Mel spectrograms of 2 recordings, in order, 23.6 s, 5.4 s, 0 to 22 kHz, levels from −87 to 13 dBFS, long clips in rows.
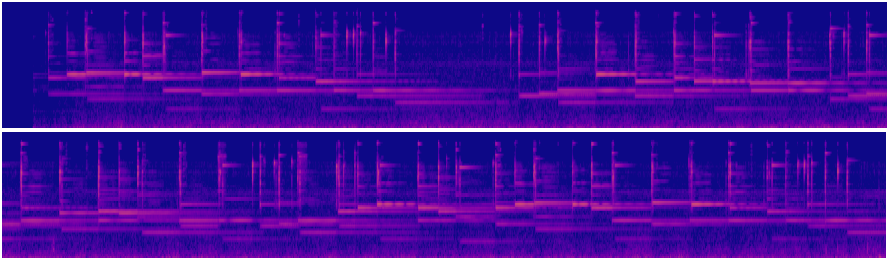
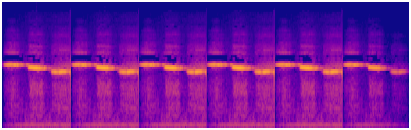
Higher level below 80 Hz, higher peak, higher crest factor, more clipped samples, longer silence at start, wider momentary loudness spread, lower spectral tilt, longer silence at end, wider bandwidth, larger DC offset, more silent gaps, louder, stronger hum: second, -66 dBFS vs -56 dBFS; second, -18 dBFS vs 0 dBFS; first, 28 dB vs 12 dB; neither; first, 0.4 s vs 0 s; first, 10 LU vs 5 LU; second, 1 dB/octave vs -0.5 dB/octave; about the same, 0 s vs 0.05 s; first, 16.5 kHz vs 9 kHz; neither; neither; second, -43 LUFS vs -9 LUFS; neither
